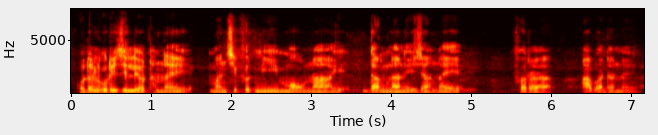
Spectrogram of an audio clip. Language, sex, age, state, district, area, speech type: Bodo, male, 18-30, Assam, Udalguri, urban, spontaneous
